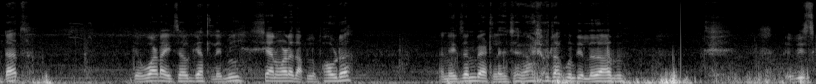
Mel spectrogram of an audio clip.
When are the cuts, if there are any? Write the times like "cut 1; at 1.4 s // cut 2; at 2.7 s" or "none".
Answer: none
